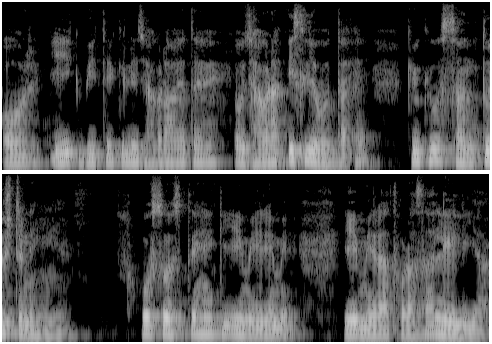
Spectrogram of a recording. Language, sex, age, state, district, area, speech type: Hindi, male, 18-30, Uttar Pradesh, Jaunpur, rural, spontaneous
